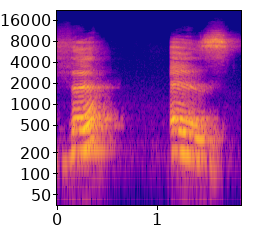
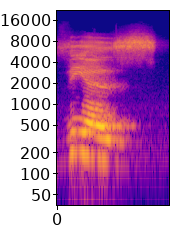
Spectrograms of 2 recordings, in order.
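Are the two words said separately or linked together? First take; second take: separately; linked. First: The two words are said apart. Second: The two words run together as one. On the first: "Se eu falasse separado" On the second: "Quando eu junto, olha o som"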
